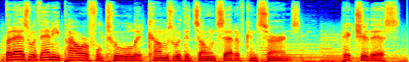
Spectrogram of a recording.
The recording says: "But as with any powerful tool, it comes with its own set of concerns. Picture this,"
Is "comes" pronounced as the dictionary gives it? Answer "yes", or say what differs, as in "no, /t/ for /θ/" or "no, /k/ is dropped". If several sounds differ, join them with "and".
yes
